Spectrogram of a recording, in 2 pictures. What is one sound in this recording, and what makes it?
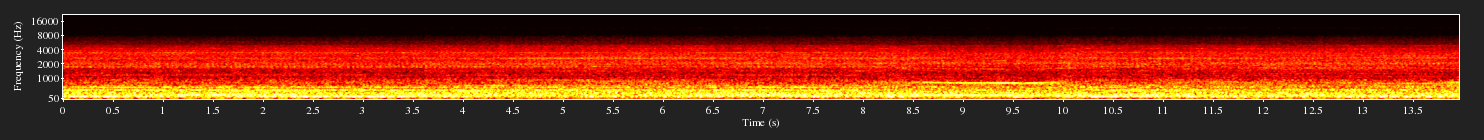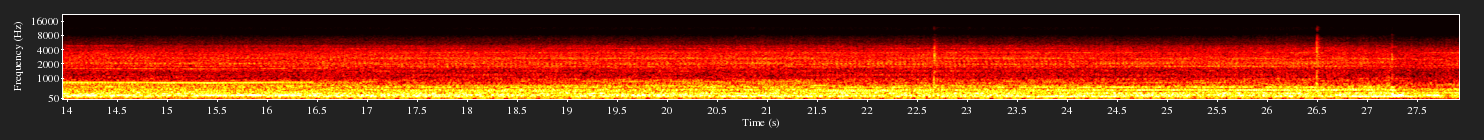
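A tractor engine rumbles steadily, heard from inside the cab.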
